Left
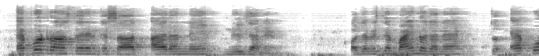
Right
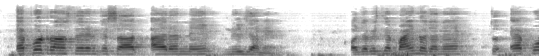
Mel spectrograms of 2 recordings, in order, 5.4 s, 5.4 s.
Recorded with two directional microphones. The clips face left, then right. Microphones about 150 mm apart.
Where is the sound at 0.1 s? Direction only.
15° right (ahead or behind).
